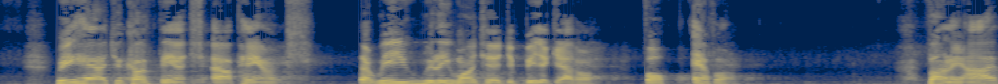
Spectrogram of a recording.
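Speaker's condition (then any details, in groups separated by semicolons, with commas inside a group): Down syndrome; diagnosed at birth; giving talk at Spring q conference with wife Christy; host urges listeners to listen closely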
